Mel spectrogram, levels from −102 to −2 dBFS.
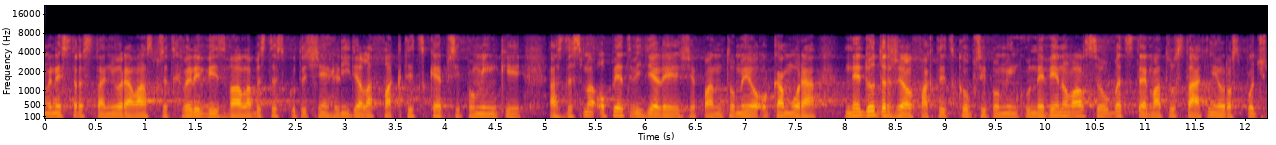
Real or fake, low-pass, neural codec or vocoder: fake; 7.2 kHz; codec, 16 kHz, 8 kbps, FunCodec, trained on Chinese and English, 25 frames a second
